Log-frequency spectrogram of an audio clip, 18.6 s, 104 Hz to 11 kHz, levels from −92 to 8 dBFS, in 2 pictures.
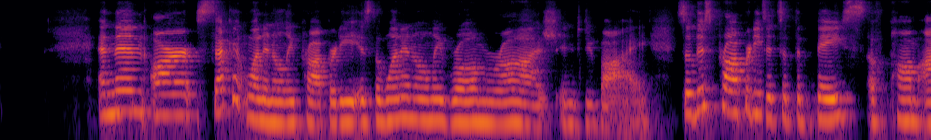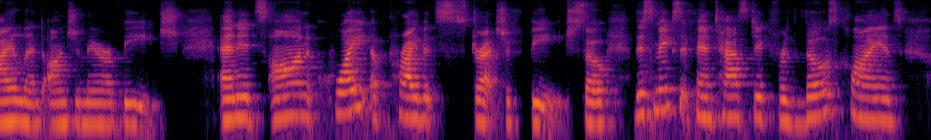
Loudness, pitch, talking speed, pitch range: -31 LUFS, 210 Hz, 150 wpm, 190-240 Hz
